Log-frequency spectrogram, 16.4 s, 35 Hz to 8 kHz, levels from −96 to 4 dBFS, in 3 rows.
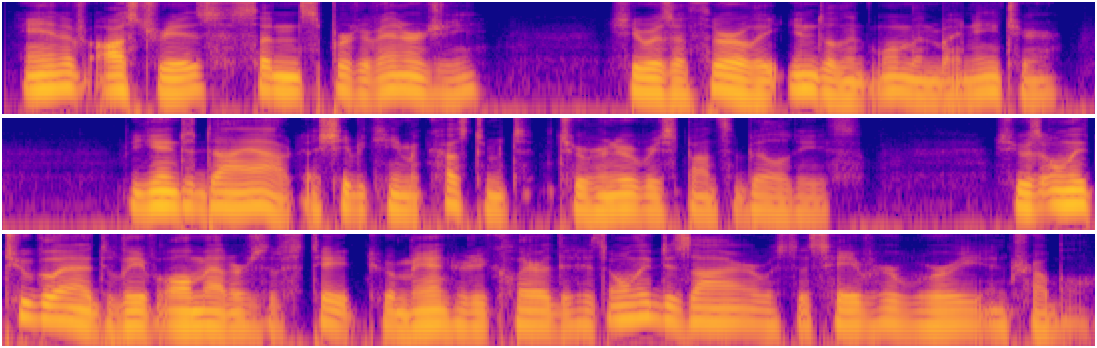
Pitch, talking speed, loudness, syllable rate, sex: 100 Hz, 190 wpm, -20 LUFS, 6.3 syllables/s, male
